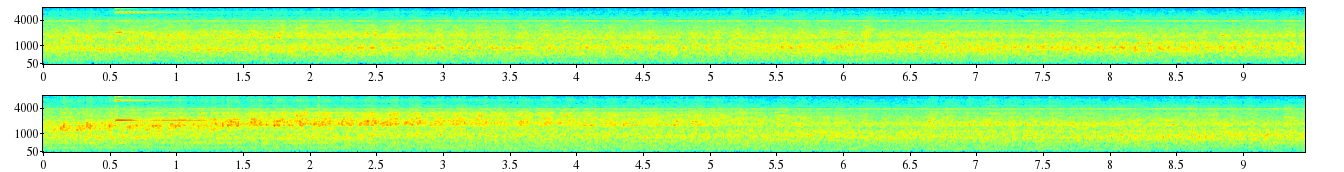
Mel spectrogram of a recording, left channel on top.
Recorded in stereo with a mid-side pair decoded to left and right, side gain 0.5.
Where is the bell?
50° right, 4 m.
